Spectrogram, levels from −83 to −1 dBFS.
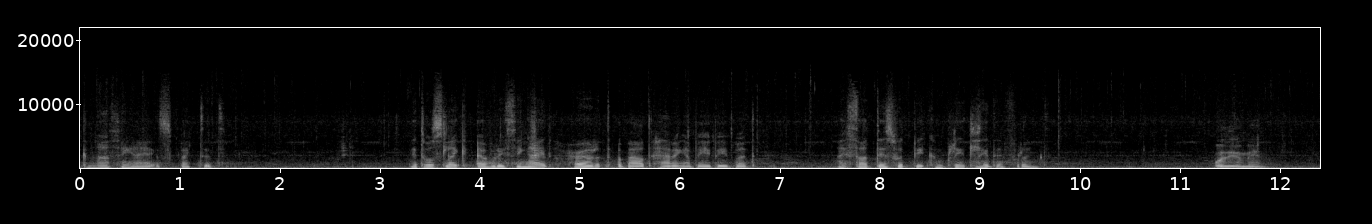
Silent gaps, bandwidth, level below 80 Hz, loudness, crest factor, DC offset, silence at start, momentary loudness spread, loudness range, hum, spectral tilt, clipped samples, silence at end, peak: none; 15 kHz; -52 dBFS; -33 LUFS; 18 dB; under 0.1%; 0 s; 23 LU; 8 LU; none; -6 dB/octave; under 0.1%; 0 s; -16 dBFS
